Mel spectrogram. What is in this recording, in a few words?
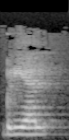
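"brial", Spanish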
